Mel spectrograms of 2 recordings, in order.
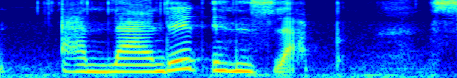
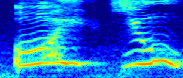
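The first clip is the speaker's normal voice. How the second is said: higher, louder "Oi, you!"; yell; 9 semitones higher, 5 dB louder than usual. A narrator's reading. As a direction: shout it at the kid. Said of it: "yelled Sergeant Slipper".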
